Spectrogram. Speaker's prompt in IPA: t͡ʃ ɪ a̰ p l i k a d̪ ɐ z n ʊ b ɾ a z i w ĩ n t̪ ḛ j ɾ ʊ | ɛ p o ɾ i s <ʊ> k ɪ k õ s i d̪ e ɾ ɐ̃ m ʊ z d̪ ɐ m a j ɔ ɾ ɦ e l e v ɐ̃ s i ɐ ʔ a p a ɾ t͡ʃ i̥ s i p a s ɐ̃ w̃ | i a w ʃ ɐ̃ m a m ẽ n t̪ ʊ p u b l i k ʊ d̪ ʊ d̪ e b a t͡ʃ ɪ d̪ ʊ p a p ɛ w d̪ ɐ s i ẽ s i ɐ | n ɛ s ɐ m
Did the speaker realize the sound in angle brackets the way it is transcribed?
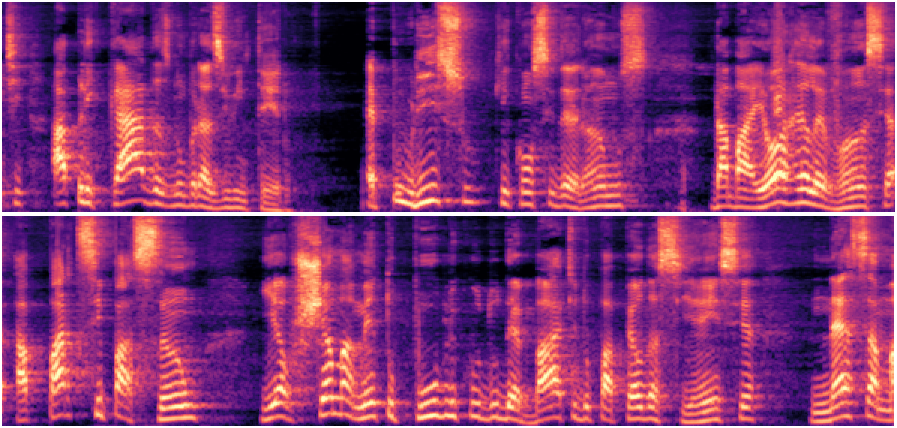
yes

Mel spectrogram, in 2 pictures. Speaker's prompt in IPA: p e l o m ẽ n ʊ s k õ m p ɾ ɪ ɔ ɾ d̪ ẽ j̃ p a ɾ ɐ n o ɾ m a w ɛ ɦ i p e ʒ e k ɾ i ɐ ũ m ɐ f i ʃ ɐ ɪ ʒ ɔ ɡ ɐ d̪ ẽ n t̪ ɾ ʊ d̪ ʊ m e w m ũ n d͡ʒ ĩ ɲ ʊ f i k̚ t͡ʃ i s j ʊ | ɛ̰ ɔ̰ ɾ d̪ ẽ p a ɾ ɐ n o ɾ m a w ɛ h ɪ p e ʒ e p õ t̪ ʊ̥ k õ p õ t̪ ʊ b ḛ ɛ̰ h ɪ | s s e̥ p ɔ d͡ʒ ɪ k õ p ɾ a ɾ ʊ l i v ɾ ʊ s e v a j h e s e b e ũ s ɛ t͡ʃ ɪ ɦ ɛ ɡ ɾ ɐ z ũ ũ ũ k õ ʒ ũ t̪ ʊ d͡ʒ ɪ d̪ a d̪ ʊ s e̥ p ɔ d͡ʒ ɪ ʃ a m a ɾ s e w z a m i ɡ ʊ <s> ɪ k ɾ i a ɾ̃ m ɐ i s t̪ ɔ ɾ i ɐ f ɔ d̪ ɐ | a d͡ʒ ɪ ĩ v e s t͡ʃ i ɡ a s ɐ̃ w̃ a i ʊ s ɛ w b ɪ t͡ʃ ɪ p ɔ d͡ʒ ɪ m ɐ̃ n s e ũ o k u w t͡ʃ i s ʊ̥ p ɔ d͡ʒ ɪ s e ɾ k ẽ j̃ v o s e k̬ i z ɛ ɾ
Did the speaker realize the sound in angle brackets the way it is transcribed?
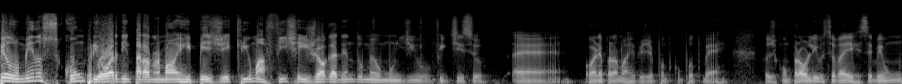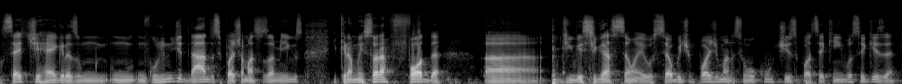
yes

